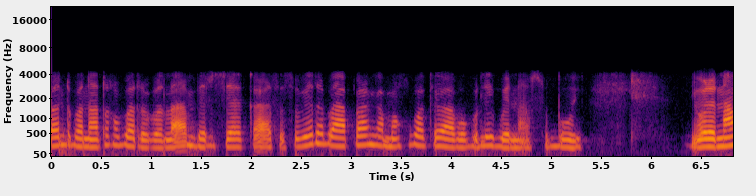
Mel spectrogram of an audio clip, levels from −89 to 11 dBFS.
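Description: Opus compression runs through the whole speech clip, from start to finish. Nothing reaches above 4.2 kHz, so the speech sounds boxed-in and muffled, with a hoarse, rough texture from heavy coding damage. The likely cause is an encoder starved of bits that fell back to its narrowband speech mode, discarding the upper band entirely and coarsely modelling what remained. The dull, thin timbre fits a rate around 12 kbps.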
